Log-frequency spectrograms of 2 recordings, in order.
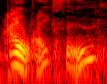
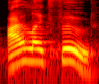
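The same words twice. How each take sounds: First: "I like food" with pitch climbing high on food; questioning. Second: "I like food" loud and high, falling firmly on food; firm statement. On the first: Tasting food for the first time, puzzled question. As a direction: ask "I like food" in disbelief, swooping up at the end. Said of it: "with a question mark". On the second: Writing teacher demonstrating a period, firm statement. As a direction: declare "I like food" emphatically, ending in a full stop. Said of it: "with a period". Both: Shown as a demonstration.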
